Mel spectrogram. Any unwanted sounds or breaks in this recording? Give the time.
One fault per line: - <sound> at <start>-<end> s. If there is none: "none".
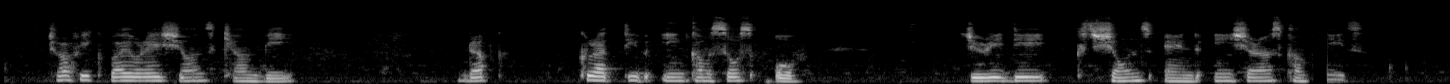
- dropout at 13.1-13.3 s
